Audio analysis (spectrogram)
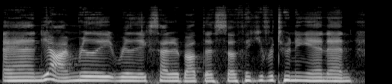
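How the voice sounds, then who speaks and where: A woman's voice: fairly low pitch, little pitch movement, brisk, darkish tone. A young woman hosting a podcast in a casual family chat, bubbly and chatty with lots of fillers. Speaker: podcast host.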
